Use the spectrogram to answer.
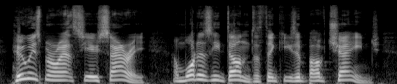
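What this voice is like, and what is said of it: Ranty, worked-up reading voice. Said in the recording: “you read it in a very ranty style there ... I channeled my inner rant.”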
